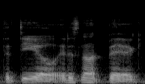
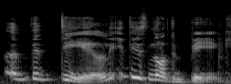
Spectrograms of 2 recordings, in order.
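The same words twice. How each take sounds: First: Said in the usual way. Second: Put-on high-pitched, drawn-out Russian accent; imitating an actor's slow Russian-accented line reading. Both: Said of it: "he said it in this Russian accent".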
